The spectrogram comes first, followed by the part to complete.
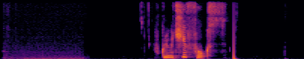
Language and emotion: Russian, neutral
